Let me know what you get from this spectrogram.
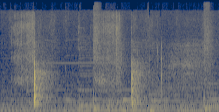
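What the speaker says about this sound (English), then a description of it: "so I've got some really fine slices of fennel there" A knife slicing fennel finely on a cutting board, a few sharp chops spaced more than a second apart, close and fairly quiet with no talk.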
